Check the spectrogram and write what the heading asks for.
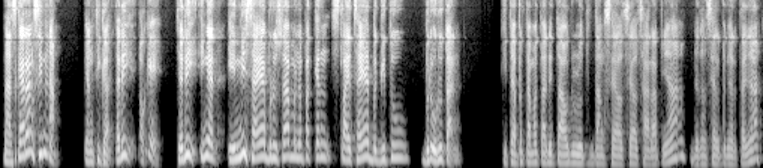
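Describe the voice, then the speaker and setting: Lecturing on histology at a university, a woman from Indonesia explains with lively stories and rhetorical questions, sprinkling in English terms. She speaks fairly quickly in a mid-range voice, and the audio is dry and studio quality.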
